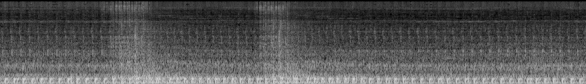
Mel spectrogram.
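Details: MTD Yardman riding mower twin, first start in years, valves just adjusted, new starter, after reconnecting forgotten spark plug wire: steady even firing pulse, no misses, both cylinders firing; healthy idle.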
